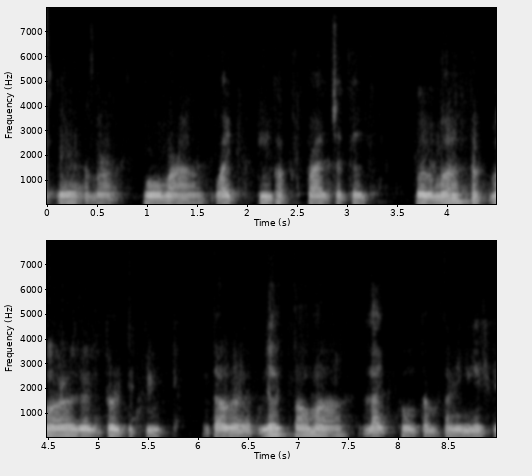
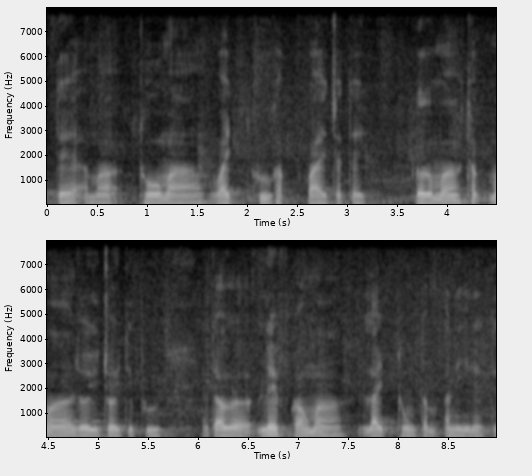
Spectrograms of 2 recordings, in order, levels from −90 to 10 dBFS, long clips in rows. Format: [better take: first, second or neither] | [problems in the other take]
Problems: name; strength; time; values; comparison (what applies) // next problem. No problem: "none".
second | noise reduction (neural mask model DeepFilterNet 3)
